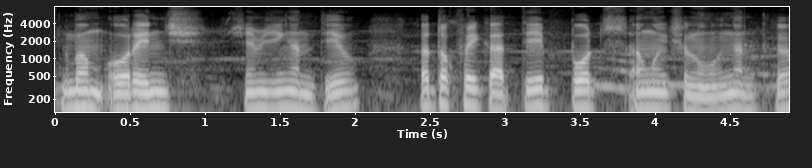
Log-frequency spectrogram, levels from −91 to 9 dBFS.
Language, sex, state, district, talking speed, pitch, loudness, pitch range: Wancho, male, Arunachal Pradesh, Longding, 160 wpm, 130 Hz, -17 LUFS, 125-140 Hz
